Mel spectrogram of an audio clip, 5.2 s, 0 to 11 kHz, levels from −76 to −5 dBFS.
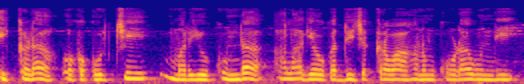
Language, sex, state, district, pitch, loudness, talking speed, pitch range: Telugu, male, Telangana, Hyderabad, 195 Hz, -14 LUFS, 125 wpm, 185-215 Hz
